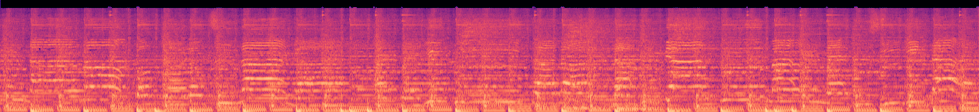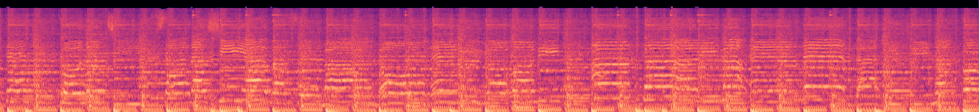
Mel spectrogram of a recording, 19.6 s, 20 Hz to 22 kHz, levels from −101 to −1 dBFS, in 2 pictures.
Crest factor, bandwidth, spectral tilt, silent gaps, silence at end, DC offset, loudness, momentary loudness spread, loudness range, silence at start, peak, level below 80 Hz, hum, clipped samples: 16 dB; 16.5 kHz; -3.5 dB/octave; none; 0 s; under 0.1%; -16 LUFS; 4 LU; 1 LU; 0 s; 0 dBFS; -24 dBFS; none; under 0.1%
